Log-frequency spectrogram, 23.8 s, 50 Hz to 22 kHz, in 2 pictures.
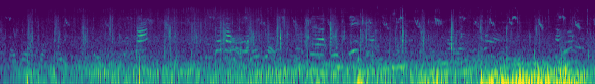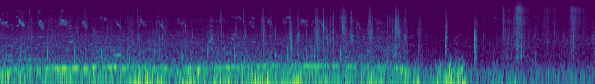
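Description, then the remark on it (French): Outdoor beach ambience on the Prado beaches in Marseille in May 2020: a steady, full wash of sound with footsteps crunching along, faint indistinct voices, and a low rumble underneath throughout. “Tout de suite, on enchaîne avec un deuxième paysage sonore sur les plages du Prado à Marseille.”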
